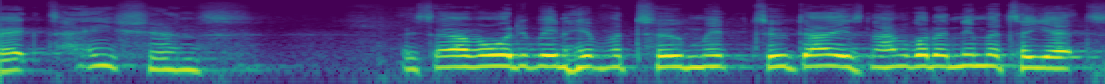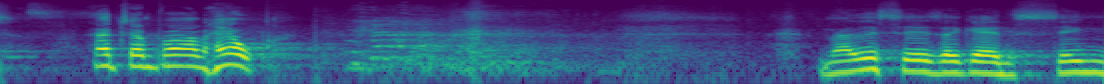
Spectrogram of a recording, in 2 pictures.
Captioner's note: laughter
